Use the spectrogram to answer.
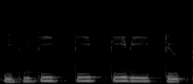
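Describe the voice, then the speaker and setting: A man quietly vocalizing robot-like computer beeps and boops while he looks something up as game master. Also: on the high side, fairly even intonation, normal speed, lightly acted. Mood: absent-minded. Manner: quiet, absent-minded beep-boop vocalizing while looking something up. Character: beeping computer noises, robot-like, male.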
